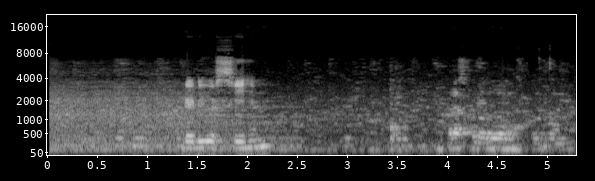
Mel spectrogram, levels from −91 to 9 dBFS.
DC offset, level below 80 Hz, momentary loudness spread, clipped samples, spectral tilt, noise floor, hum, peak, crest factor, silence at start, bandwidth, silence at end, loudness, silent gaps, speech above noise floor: under 0.1%; -56 dBFS; 24 LU; under 0.1%; -4.5 dB/octave; -42 dBFS; none; -2 dBFS; 22 dB; 0.05 s; 7.6 kHz; 0 s; -21 LUFS; none; 21 dB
